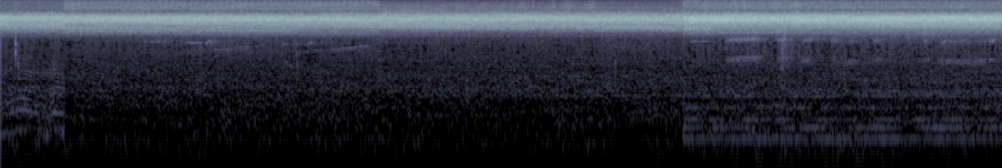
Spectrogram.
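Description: Cicadas singing: a steady, high, shrill drone with no breaks. About seven seconds in, a low hum joins underneath and the overall level rises a little.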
